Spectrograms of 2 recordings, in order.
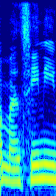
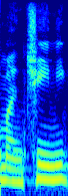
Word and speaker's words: Mancini: sí aunque era italiano él mismo pronunciaba Mancini no manchini como debería ser la pronunciación eh adecuada él nació en los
